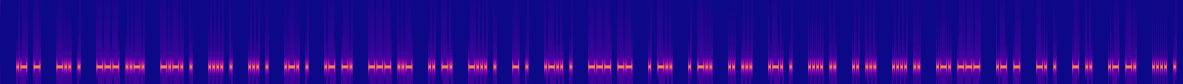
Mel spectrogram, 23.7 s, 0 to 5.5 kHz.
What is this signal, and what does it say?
Morse code, heard as a keyed tone, about 30 wpm, 550 Hz. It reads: AT DE OF CE HE SE RE AN OU IN BE TE LE OM ED ED IS RE HI IS HI RO AT NE TI AN HE
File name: n-grams / 2-grams 30 25 WPM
